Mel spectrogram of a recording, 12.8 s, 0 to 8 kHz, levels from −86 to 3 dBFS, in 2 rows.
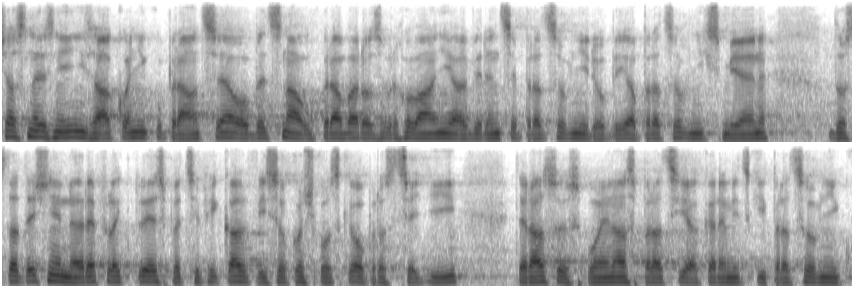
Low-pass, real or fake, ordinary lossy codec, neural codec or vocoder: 7.2 kHz; real; Opus, 32 kbps; none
